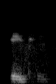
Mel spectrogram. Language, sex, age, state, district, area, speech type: Hindi, male, 30-45, Madhya Pradesh, Harda, urban, conversation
